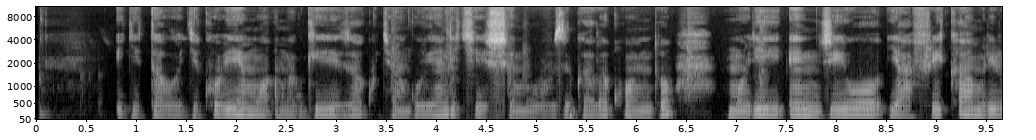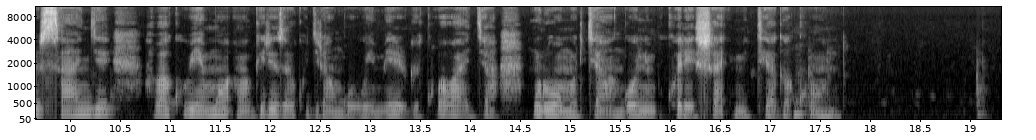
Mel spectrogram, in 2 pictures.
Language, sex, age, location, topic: Kinyarwanda, female, 18-24, Kigali, health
